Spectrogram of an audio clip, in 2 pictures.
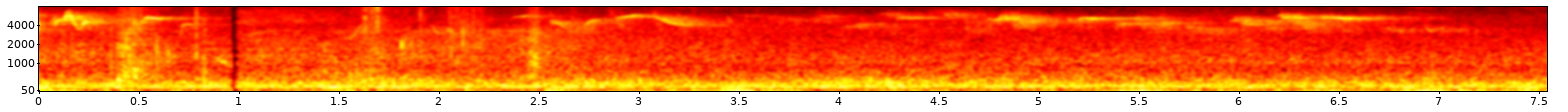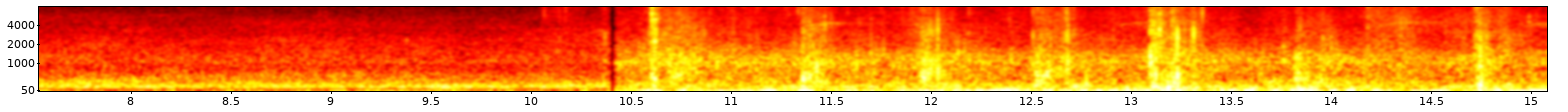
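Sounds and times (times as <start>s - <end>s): faint songbird chirping: 0.0s - 9.1s, 10.5s - 15.0s
footsteps on dirt path: 0.2s - 1.0s, 10.4s - 15.0s.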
